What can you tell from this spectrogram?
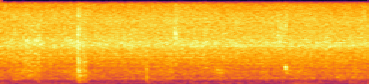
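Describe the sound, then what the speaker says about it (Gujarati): Chakli spirals made from mixed flour dough frying in very hot oil, giving a steady, moderate sizzle with a few faint clinks, no voices. "ચકરી તળાઈ રહી છે."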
